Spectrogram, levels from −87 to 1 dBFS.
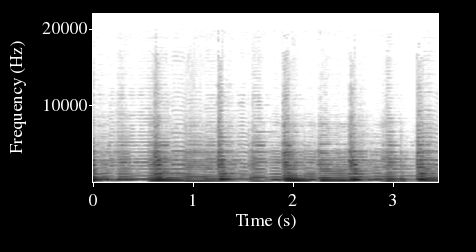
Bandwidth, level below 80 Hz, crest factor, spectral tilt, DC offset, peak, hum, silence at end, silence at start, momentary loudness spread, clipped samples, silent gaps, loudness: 11 kHz; under -90 dBFS; 16 dB; -3.5 dB/octave; under 0.1%; -2 dBFS; none; 0 s; 0 s; 8 LU; under 0.1%; none; -19 LUFS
